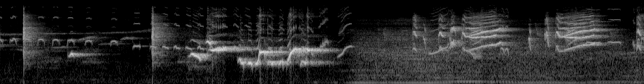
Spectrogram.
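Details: White-rumped shama morning song used to train a young bird for competition singing: scattered clear whistles and sliding notes, then a faster run of high twittering phrases over a low background hum.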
